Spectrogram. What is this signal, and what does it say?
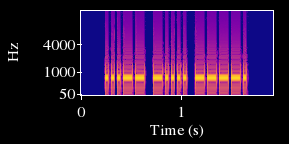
Morse code, heard as a keyed tone, about 40 wpm, 700 Hz. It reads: 369
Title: Numbers - 3-Digit 40wpm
